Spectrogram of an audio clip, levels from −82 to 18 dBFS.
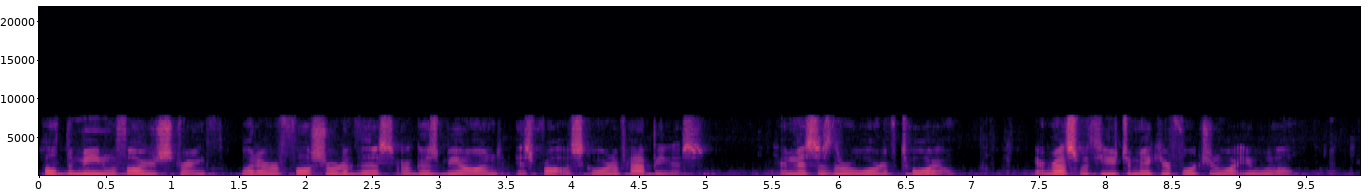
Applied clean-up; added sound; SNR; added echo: neural separator model SepFormer DNS4.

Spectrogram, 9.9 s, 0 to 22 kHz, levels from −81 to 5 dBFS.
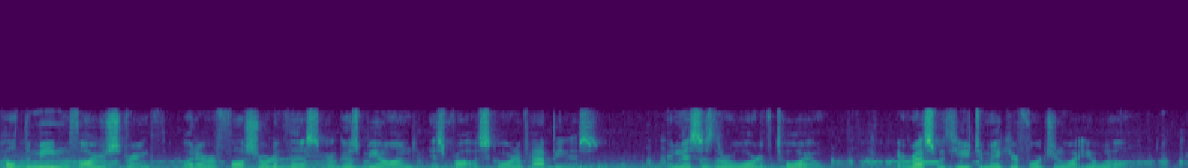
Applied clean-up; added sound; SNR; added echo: none; Thunder + Chicken, rooster; 10 dB; none.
